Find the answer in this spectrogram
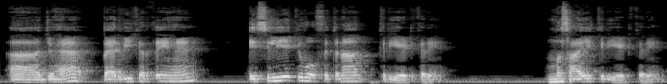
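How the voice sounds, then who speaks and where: A man, an imam, teaching a Quran translation lesson, reading Arabic phrases and explaining each one in a measured teaching tone. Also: medium pitch, reverberant.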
